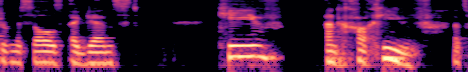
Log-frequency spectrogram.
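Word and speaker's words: Kyiv: Russia has launched a barrage of missiles against Keev and Khiv. That's how you pronounce Khiv.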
